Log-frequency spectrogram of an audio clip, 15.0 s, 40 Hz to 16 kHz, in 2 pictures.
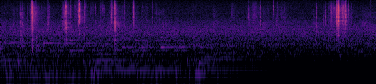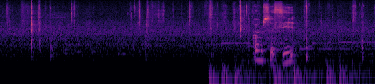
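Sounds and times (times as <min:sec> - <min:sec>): paper rustling: 0:00.3 - 0:03.1, 0:04.9 - 0:09.1, 0:10.0 - 0:15.0.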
